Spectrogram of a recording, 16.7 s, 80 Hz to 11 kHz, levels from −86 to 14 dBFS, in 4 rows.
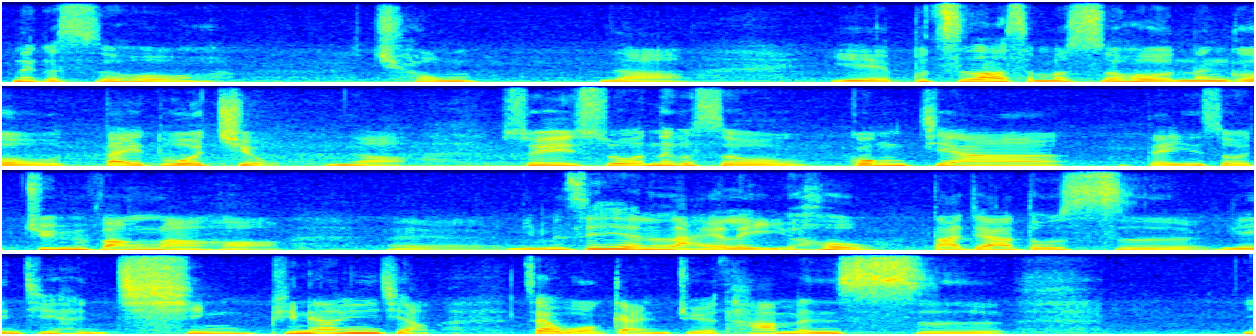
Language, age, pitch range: Chinese, 50-69, 155-215 Hz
